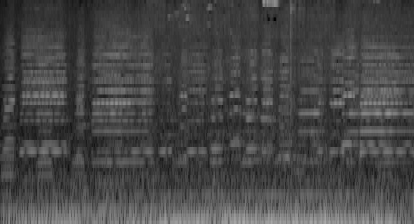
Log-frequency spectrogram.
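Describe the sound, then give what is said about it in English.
Steady low rumble of four lanes of road traffic at the U.S. border crossing from Juarez, with a reedy, sustained accordion melody played by a man walking against the traffic, prominent over the engine noise. “A man with an accordion walks against four lanes of traffic, inching forward to the U.S. border crossing.”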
